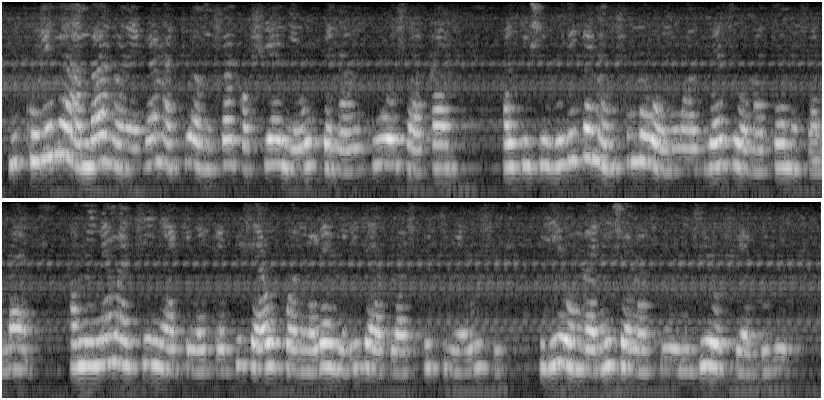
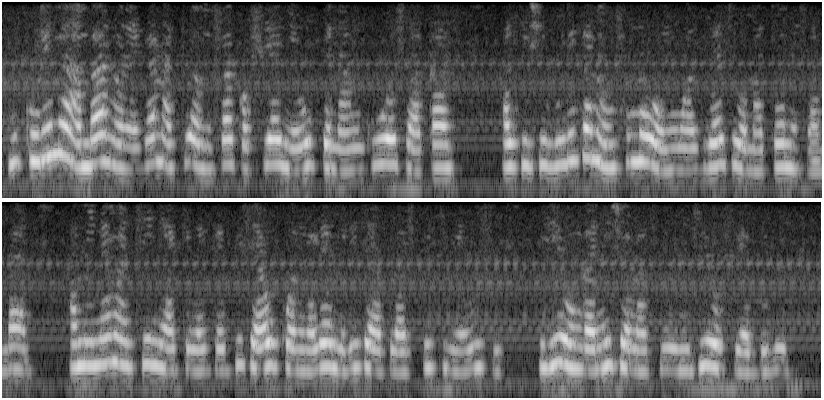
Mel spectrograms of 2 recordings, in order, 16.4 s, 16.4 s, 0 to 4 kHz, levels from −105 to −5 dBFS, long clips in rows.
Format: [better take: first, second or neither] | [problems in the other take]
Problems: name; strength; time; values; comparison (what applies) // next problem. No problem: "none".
second | room echo; dies away in 0.2 s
